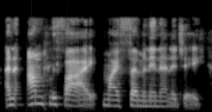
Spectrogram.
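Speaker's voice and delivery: ordinary delivery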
